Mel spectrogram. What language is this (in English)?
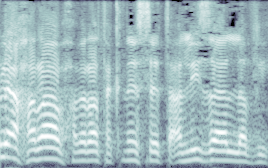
Hebrew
